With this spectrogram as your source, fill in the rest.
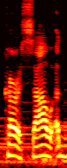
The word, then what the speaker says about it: Curaçao: Curaçao. That's how you pronounce the island.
